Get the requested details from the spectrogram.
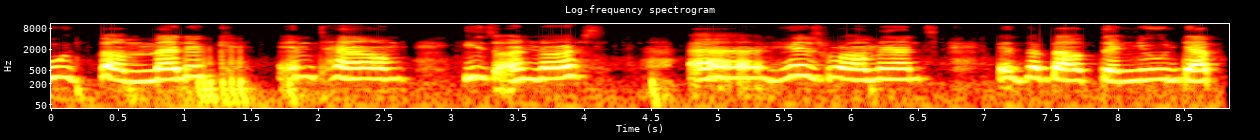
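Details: Speech of a young woman who states she has cerebral palsy; dysarthric speech (cerebral palsy).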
